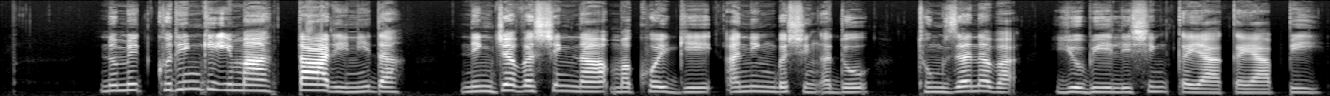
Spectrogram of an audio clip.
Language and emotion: Manipuri, neutral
